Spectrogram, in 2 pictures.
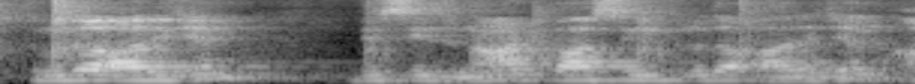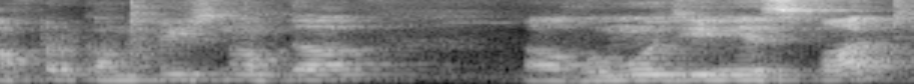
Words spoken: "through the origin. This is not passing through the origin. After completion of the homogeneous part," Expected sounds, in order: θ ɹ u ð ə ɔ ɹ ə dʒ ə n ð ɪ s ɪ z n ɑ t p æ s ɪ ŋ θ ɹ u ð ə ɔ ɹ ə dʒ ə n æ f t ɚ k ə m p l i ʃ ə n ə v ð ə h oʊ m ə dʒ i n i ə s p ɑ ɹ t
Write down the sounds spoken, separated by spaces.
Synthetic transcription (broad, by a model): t ɹ u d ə ɔ ɹ ə dʒ ə n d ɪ s ɪ z n ɑ t p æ s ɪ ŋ t ɹ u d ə ɔ ɹ ə dʒ ə n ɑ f t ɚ k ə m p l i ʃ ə n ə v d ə h oʊ m ə dʒ i n i ə s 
